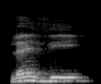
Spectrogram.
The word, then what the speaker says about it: الذي: يا أيها الناس اعبدوا ربكم الذي خلقكم خلق রব্বাকুমুল্লাযী, জালের মধ্যে রখাওয়া আছে, এমন ভাবে যেন না হয় উচ্চারণ যেন লাগেই না, এরকম না। লাযী আওয়াজ হবে।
